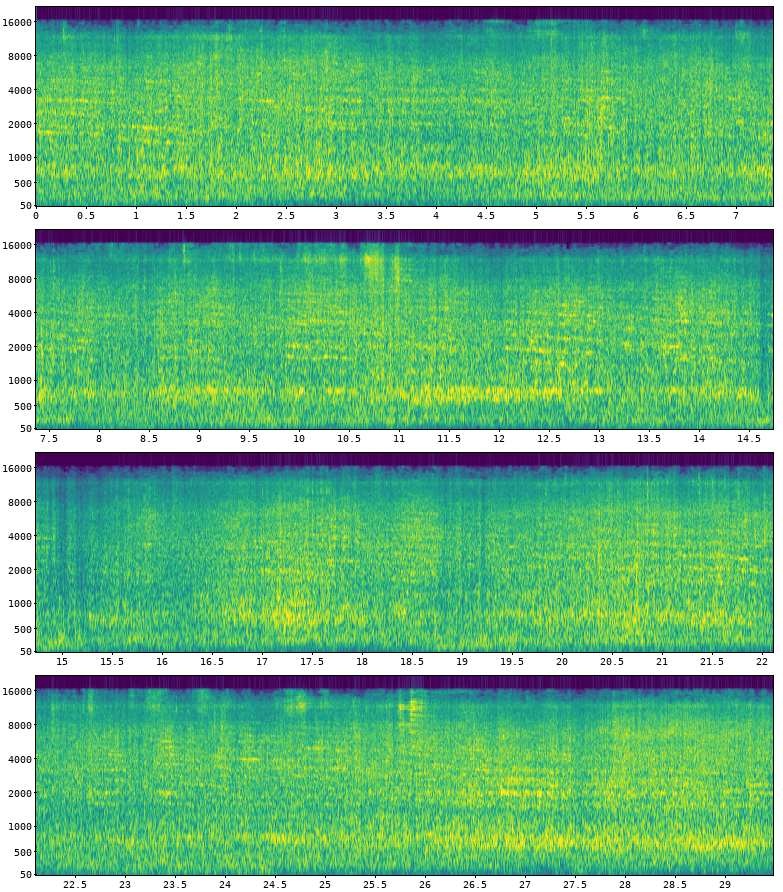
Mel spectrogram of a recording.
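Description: Freight cars of a mixed freight train rolling past close by: steel wheels running over the rails in a steady, unbroken rolling noise as boxcars, an autorack, hoppers and tank cars go by.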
